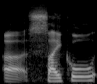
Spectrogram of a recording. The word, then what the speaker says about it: Siekal: You walk in and you're like, you almost instinctively start walking towards Cycle is like the big clothing store, like the fancy clothing brand that's spelled Siekal for the record.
